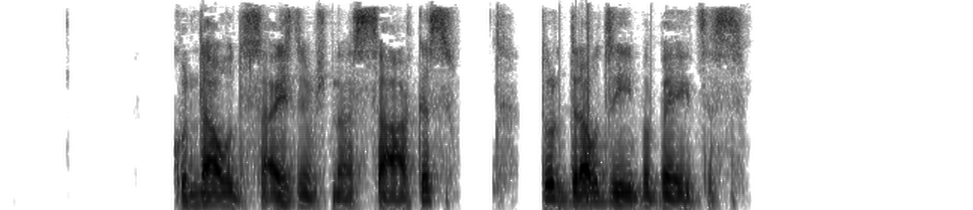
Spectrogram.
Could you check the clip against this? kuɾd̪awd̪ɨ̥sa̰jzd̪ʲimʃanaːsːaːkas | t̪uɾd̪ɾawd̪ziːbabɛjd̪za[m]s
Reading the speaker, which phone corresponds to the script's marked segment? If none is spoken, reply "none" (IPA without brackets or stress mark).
none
